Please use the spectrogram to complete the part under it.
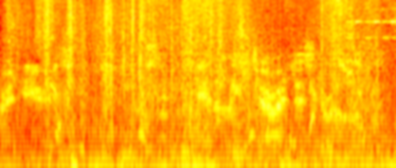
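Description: A freezing spray weapon hisses in bursts.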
